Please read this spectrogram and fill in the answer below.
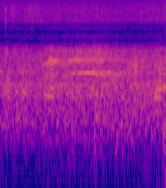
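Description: Ice hockey rink ambience: a steady hiss of skates on the ice under faint, drawn-out calls from voices in the arena.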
